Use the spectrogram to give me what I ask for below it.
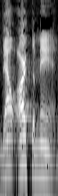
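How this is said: It sounds like a stern, pointed accusation.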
